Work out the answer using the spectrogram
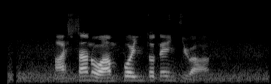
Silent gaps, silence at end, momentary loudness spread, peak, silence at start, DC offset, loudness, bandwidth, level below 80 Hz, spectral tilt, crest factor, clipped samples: none; 0.6 s; 14 LU; -10 dBFS; 0.1 s; under 0.1%; -27 LUFS; 11.5 kHz; -76 dBFS; -4.5 dB/octave; 20 dB; under 0.1%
